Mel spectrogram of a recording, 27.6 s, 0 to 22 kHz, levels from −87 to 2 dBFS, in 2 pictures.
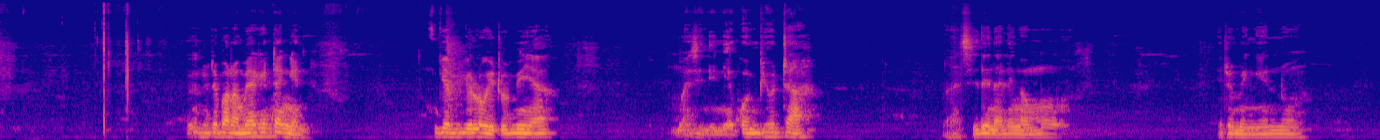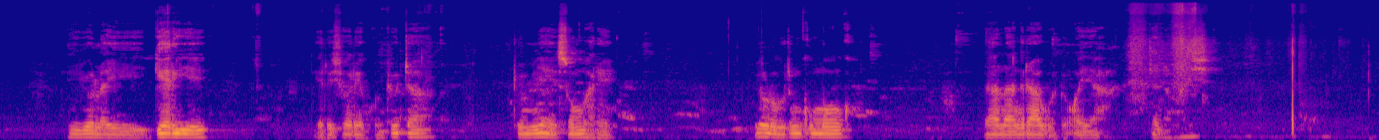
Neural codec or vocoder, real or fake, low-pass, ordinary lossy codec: vocoder, 48 kHz, 128 mel bands, Vocos; fake; 19.8 kHz; none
